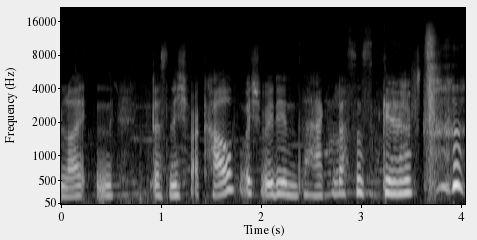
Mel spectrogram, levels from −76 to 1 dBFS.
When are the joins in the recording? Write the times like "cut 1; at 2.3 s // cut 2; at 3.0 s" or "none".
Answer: none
